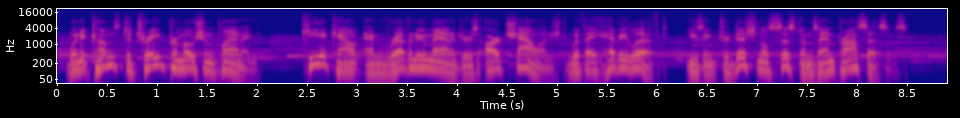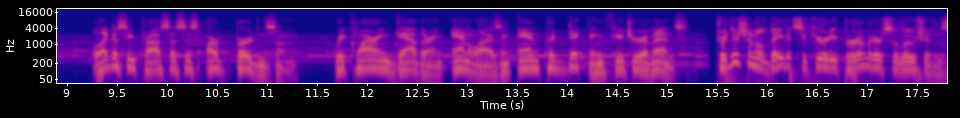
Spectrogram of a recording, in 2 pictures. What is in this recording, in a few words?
Elearning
